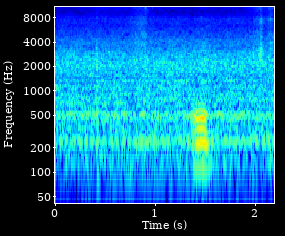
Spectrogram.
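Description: A steady low buzzing hum of room machinery over faint hiss, with a short voiced murmur from a person about one and a half seconds in.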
